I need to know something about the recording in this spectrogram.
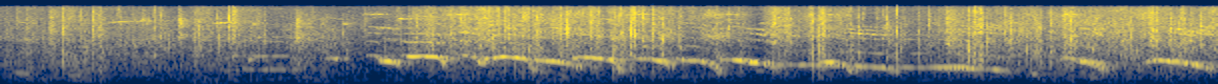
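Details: Gordon Setter from the Natolińskie Wzgórza kennel: after a quiet start, a rapid string of short, pitched whines, each dipping downward, repeats about twice a second over a rustling, noisy indoor background.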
